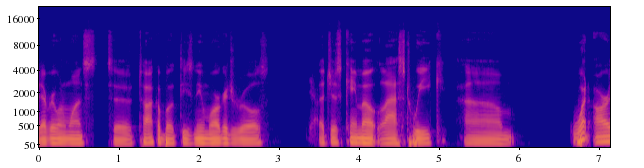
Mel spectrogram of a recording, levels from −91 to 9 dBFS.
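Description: A short speech recording stalls from 0.67 to 0.88 s: the last sound hangs on as a fading buzz, then drops into about 110 ms of silence before picking up exactly where it left off. This is a call audio freeze, likely from delayed packets draining the jitter buffer. The 188 ms of filler adds delay without losing anything. From 6.69 to 7.12 s, near the end, the talking sounds hurried at unchanged pitch, running at 109% speed. This is a jitter buffer speed-up: the receiver trimmed roughly 50 ms in small pitch-period slices to cut back the delay.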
